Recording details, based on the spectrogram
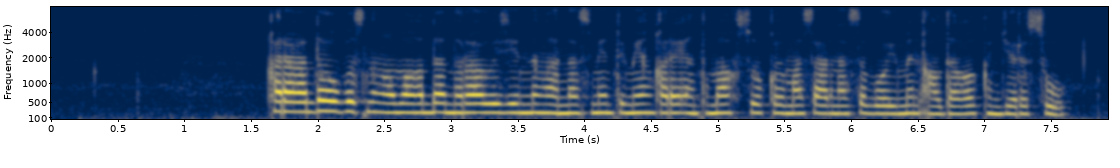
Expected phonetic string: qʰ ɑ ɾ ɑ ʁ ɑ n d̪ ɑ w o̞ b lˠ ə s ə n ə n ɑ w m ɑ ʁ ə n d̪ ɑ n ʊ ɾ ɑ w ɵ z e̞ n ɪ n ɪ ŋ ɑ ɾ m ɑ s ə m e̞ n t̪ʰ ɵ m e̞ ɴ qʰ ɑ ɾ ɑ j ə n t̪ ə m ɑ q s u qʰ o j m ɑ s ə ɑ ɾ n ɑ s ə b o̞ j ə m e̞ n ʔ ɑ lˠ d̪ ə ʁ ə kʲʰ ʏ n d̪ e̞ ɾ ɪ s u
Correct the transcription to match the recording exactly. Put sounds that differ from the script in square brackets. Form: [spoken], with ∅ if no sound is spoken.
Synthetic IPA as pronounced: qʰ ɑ ɾ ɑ ʁ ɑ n d̪ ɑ w o̞ b lˠ ə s ə n ə [ɴ] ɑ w m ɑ ʁ ə n d̪ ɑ n ʊ ɾ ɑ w ɵ z e̞ n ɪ n ɪ ŋ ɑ ɾ [n] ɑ s ə m e̞ n t̪ʰ ɵ m e̞ ɴ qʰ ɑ ɾ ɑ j ə n t̪ ə m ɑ q s u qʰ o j m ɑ s ə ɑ ɾ n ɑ s ə b o̞ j ə m e̞ n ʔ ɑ lˠ d̪ [ɑ] ʁ ə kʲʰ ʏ n d̪ e̞ ɾ ɪ s u

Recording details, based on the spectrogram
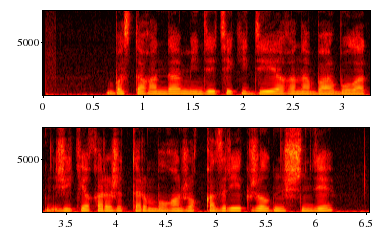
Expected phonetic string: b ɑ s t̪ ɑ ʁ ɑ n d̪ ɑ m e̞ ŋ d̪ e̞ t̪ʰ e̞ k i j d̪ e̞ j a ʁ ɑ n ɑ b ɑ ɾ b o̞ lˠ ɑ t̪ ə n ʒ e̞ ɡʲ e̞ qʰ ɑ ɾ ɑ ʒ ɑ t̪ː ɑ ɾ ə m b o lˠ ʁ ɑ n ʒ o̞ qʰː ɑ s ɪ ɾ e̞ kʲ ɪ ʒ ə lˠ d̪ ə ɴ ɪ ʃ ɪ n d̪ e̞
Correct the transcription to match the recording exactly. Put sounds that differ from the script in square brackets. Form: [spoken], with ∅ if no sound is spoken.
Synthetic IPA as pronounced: b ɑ s t̪ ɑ ʁ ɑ n d̪ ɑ m e̞ [n] d̪ e̞ t̪ʰ e̞ k i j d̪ e̞ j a ʁ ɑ n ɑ b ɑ ɾ b o̞ lˠ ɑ t̪ ə n ʒ e̞ [kʲ] e̞ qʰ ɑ ɾ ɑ ʒ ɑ t̪ː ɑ ɾ ə m b o lˠ ʁ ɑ n ʒ o̞ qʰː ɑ [z] ɪ ɾ e̞ kʲ ɪ ʒ ə lˠ d̪ ə ɴ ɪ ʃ ɪ n d̪ e̞

